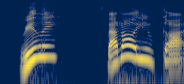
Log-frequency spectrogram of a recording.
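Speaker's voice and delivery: put-on, very high, light, playful joking tease. Retelling speaking to pain during meditation, retelling a light, joking taunt. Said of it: "taunting it very lightly and jokingly".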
